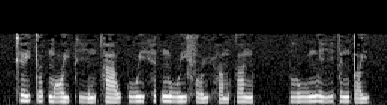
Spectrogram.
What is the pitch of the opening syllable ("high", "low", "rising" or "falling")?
high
